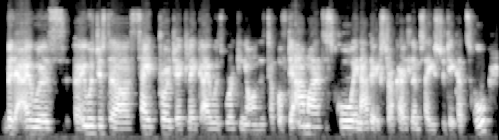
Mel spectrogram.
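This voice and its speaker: A woman rushes along very fast, hardly pausing at all, amid noticeable background noise. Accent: Ethiopian. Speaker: social entrepreneur, panelist. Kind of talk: panel discussion.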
